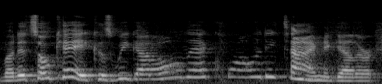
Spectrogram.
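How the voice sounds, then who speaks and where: A tipsy, bawdy auntie hosts a comedy radio show in a roomy, echoing space. Her highish voice swoops up and down. She gushes and rambles, tripping over her words with brash confidence. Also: sing-song, normal speed. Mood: brash, teasing. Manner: rambling, gushing, boozy word slips. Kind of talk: community theater radio comedy acting.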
